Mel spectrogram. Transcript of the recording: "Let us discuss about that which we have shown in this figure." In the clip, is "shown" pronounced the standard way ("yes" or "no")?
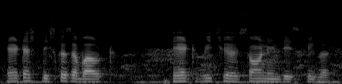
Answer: no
